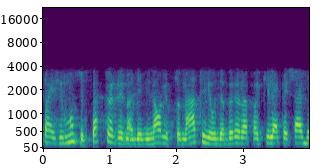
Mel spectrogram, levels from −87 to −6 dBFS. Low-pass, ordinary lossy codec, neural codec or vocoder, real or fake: 7.2 kHz; AAC, 32 kbps; codec, 16 kHz, 2 kbps, FunCodec, trained on Chinese and English, 25 frames a second; fake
